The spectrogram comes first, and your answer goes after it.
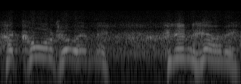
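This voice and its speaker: An actor playing an anxious, fretful villager who pleads, in a 1970s radio drama. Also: male voice, very high-pitched, a little fast. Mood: distressed. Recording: muffled noisy 1970s radio recording.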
